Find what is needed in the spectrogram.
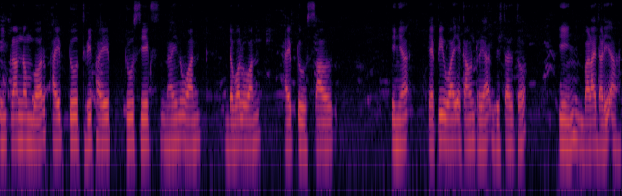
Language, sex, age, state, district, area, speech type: Santali, male, 18-30, West Bengal, Dakshin Dinajpur, rural, read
